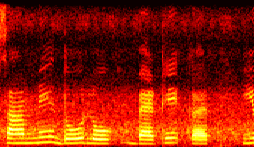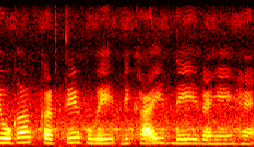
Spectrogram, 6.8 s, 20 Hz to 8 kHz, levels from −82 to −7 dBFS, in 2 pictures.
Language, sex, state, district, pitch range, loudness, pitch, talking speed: Hindi, female, Chhattisgarh, Raipur, 225-255 Hz, -18 LUFS, 240 Hz, 105 wpm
